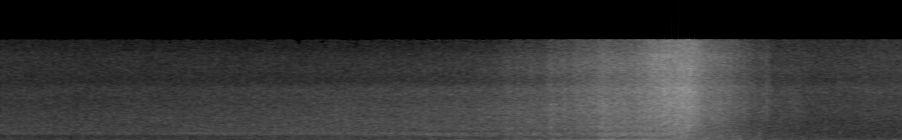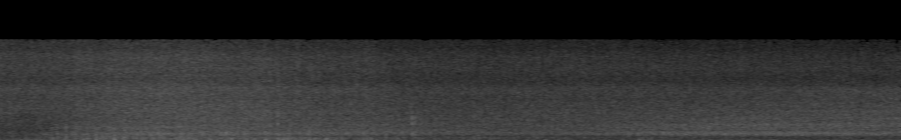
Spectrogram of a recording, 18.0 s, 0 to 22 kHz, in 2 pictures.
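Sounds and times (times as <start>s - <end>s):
wind blowing across microphone: 0.0s - 18.0s.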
